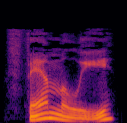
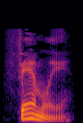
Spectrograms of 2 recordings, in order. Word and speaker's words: family: Other examples are camera becoming camera and family becoming family.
